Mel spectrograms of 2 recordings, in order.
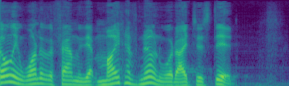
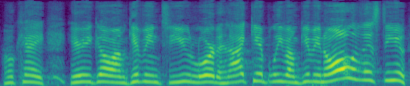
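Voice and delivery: earnest prayer; 6 semitones higher, 3 dB louder than usual. Acted. Voiced prayer of giving.

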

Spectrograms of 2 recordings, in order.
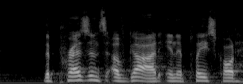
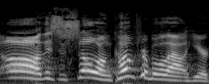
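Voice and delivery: put-on high, loud whiny baby complaint; newborn baby voice; 8 semitones higher, 11 dB louder than usual. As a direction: squeal it like a newborn fussing at the cold world. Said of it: "They're like".

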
